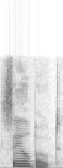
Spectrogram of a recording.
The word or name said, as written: sailboat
